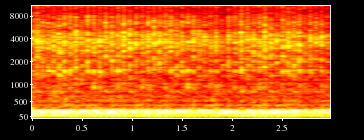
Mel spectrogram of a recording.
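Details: MGB under restoration, started up with no exhaust headers fitted, idling: loud, raw, crackling bark on every firing pulse from the open ports, louder than the speaker's voice; everything works.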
